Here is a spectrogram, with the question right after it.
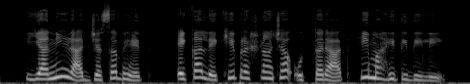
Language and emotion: Marathi, neutral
